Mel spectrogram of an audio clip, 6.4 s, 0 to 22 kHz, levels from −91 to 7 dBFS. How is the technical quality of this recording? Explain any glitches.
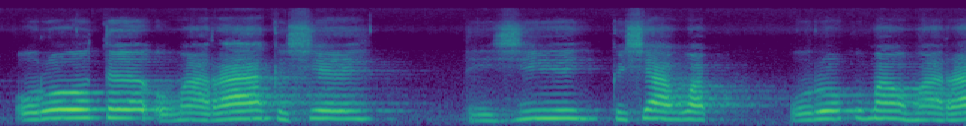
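Nothing in the signal misbehaves at any point, so there are no glitches here to explain.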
